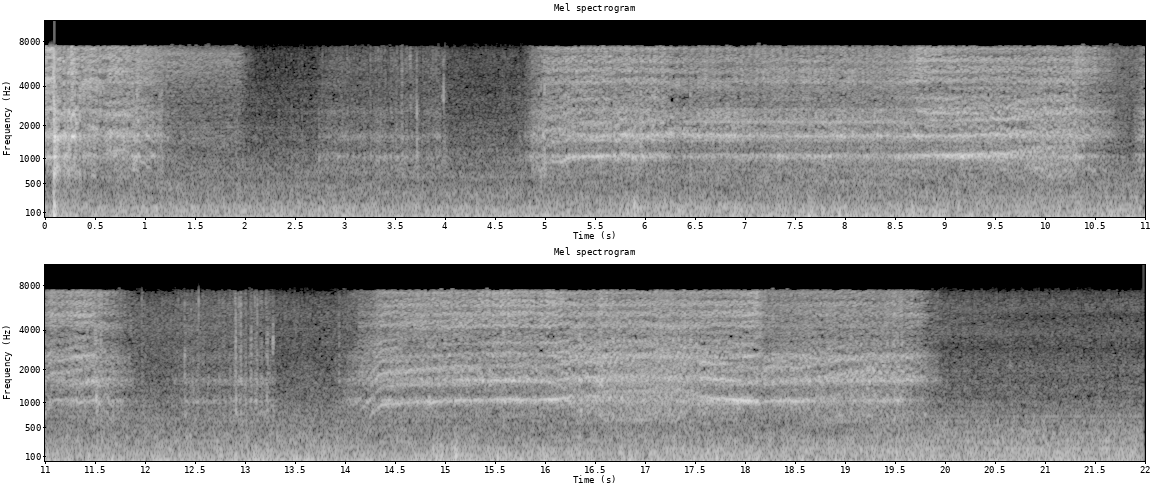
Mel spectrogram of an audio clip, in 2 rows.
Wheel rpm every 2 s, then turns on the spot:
100, 20, 60, 140, 140, 80, 20, 110, 130, 120, 10.
2-4 12-14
